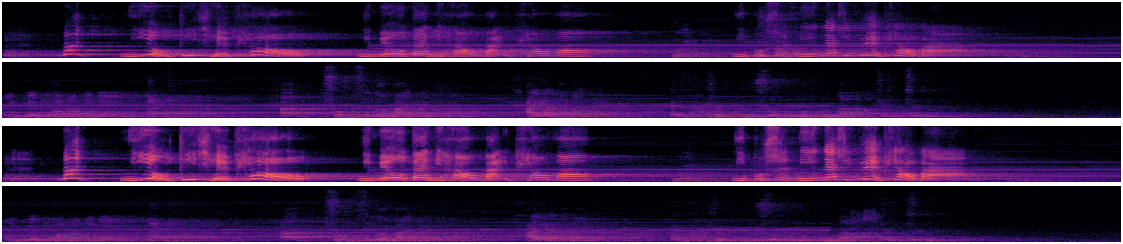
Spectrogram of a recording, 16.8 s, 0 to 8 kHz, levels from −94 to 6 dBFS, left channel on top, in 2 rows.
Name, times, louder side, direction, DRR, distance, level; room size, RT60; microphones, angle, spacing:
voice 1, 0.4-2.3 2.7-4.4 5.5-7.3, right 5 dB, 65° right, 0.5 m, -28 dB
sound 1, 2.7-14.6, equal, 5° right, 1.9 m, -55 dB
voice 2, 5.5-5.9 7.5-7.8 8.4-10.0 10.4-11.9 12.2-15.5, equal, 40° left, 4.1 m, -47 dB
23.0 x 20.5 x 7.3 m
head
